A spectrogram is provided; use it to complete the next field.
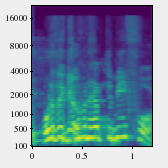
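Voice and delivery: plain actor's movie-star voice, pitched way up. Riffing on a film role, doing a Mark Wahlberg impression. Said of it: "You're just doing Mark Wahlberg".

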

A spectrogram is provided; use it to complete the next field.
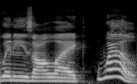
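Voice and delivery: plain

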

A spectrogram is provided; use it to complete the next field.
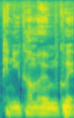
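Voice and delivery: panicked, frantic voice. Retelling a phone call from mum asking him home: imitating mum panicking. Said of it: "My mum's, like, panicking".

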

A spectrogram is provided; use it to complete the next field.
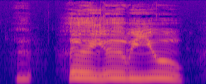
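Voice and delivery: squeaky, very high-pitched voice. Showing a listener the voice the speaker does: put-on deaf voice. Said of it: "So this is my deaf voice".

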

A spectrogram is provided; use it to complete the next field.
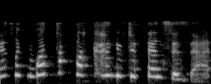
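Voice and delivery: heated outburst, very high pitched and loud. Speaker reacts to an argument they find absurd, getting heated. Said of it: "I'm getting real heated about this".

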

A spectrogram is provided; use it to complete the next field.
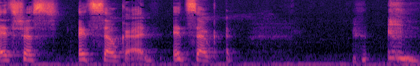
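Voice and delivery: emotional, voice catching. Reviewer talking about movies from her childhood that she loves, getting choked up. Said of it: "I'm not getting choked up".

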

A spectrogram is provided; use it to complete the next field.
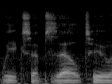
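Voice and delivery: put-on dead-serious tone. Retelling what a man said to them, in a mock-serious voice. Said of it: "he said in the most serious voice".

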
